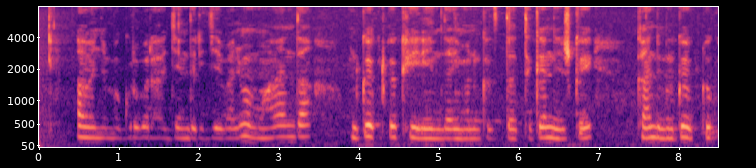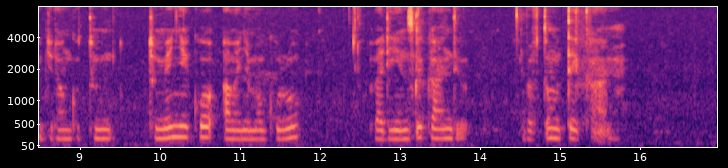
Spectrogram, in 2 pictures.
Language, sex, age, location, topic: Kinyarwanda, female, 18-24, Musanze, government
